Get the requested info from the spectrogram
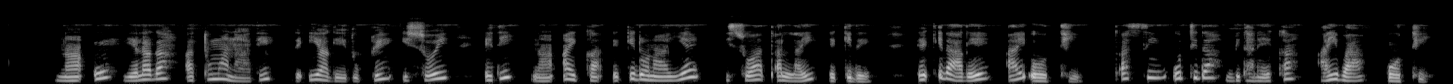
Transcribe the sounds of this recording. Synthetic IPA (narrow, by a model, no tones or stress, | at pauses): naːʔʊjɛlɐɡ̪ɐɐt̪ːʊmɐnaːt̪ɪd̪ɛʔɪjaːɡe̞ːt̪ʊpːɛɪsːɔj | ɛt̪ɪ | naːʔːɐjkːɐɛkʼːɪd̪ɔnaːjɛ | ɪsːɔwaːt̪ʼɐlːɐjɛkʼːɪd̪eː | ɛkʼːɪd̪aːɡe̞ːʔɐjʔo̞ːt̪ʰːḭː | kʼɐsːɪʊt̪ːɪd̪ɐbɪt̪ɐne̞ːkːɐ | ʔɐjbaː | o̞ːt̪ʰːiː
